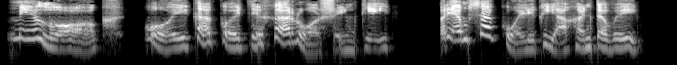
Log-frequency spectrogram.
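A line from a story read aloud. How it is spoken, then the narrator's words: Creaky quavering voice. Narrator (Russian): Проскрипела дребезжащим голосом я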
